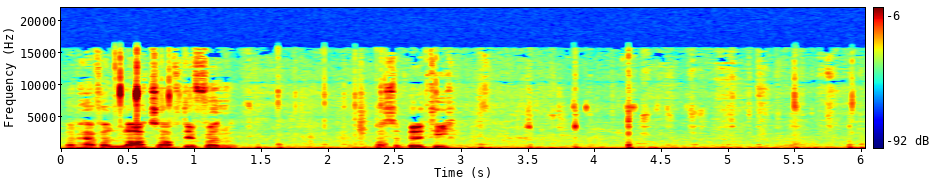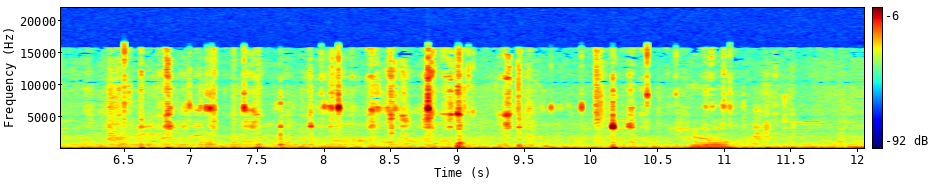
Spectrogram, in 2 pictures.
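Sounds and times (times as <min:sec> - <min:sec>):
low steady background hum: 0:00.0 - 0:12.0.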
